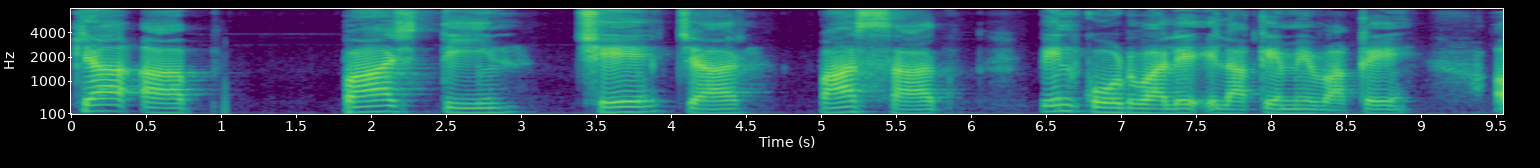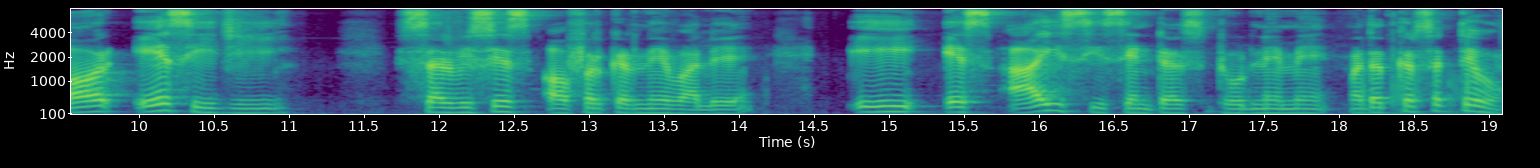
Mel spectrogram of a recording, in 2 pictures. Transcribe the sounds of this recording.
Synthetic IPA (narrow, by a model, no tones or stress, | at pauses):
kjaːaːp̚ː | ãːt͡ʃt̪iːn | t͡ʃʰɛːt͡ʃaːɾ | pãːt͡ʃsaːt̪̚ | pɪnkoːɾɖʋaːleʔɪlaːqemẽʋaːqe | ɔːɾeːsid͡ʒi | sɐɾʋɪsɪzɔːfəɾkɐɾneʋaːle | iːɛsaːisisɛ̃ːɳʈəɾzɖʱuːɽnemẽmɐd̪əd̪kɐɾsɐk̚t̪eɦoː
